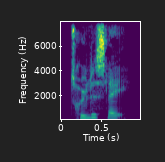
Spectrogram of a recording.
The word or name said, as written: trylleslag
